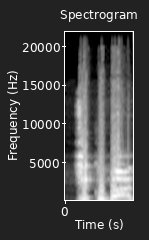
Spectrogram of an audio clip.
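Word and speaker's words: Tsukuba: in Japan I went to the University of tukuba it's called TS so tuuba that's how you pronounce it and I speak some Japanese anybody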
